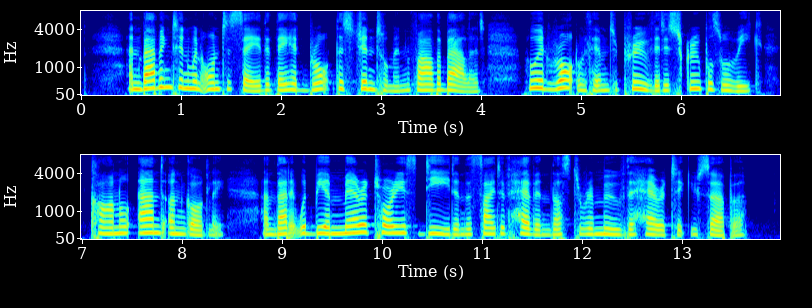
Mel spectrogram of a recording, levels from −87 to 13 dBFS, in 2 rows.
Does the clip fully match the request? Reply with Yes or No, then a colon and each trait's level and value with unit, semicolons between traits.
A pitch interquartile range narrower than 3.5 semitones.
No: average, 3.9 semitones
